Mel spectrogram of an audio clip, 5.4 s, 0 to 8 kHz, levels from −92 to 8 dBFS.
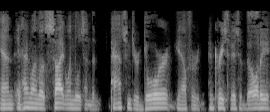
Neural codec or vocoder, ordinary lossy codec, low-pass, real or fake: codec, 16 kHz, 1 kbps, X-Codec, HuBERT features, trained on general audio; MP3, 24 kbps; 7.2 kHz; fake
